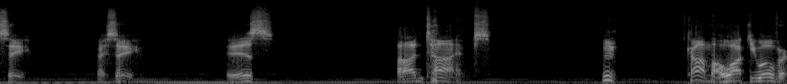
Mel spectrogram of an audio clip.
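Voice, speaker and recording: Using a put-on character voice, a raspy man speaks at a fairly slow pace with long, frequent pauses. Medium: actual play. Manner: relaxed, thoughtful.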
